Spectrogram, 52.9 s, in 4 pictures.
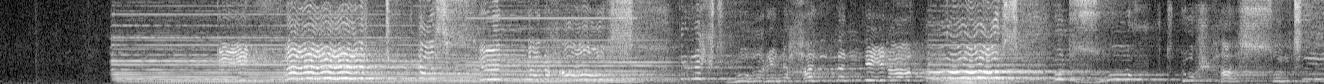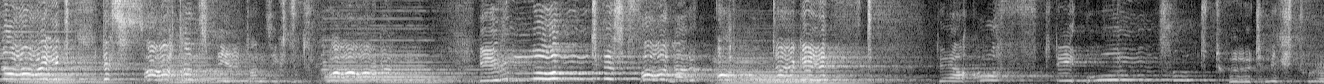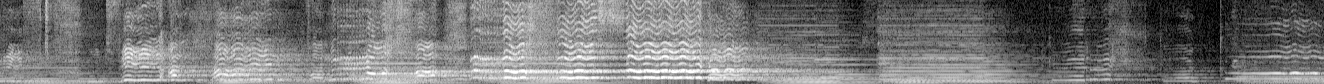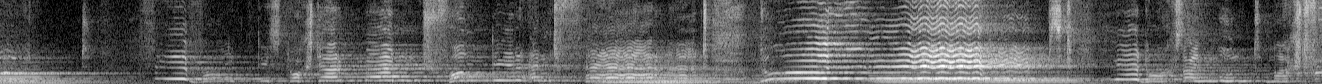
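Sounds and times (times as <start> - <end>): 
cantata recitative: 1.1 - 52.9.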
